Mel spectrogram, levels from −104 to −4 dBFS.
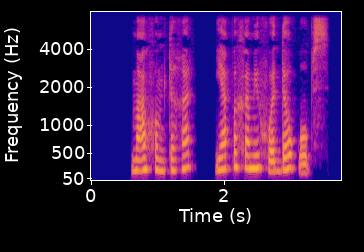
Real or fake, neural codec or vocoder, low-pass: real; none; 7.2 kHz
